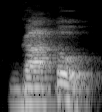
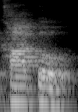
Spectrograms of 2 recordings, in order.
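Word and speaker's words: gato: नहीं, for example Spanish का example देता हूं मैं, ये होता है गातो, गातो, गातो, but like this is Spanish में इसे पढ़ते हैं खे। अभी से हम ये नहीं बोल सकते खातो, नो।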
